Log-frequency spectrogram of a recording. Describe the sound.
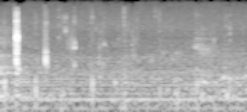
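A voice imitates a man chewing gum with a few wet mouth clicks and smacks, two sharper ones early, then fainter, irregular smacking, quiet, with no talking.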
